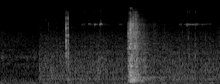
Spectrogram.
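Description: A sharp click, then a single loud knock a little over a second in, with faint rattling after it.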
